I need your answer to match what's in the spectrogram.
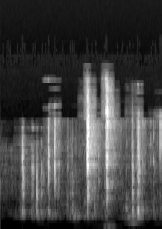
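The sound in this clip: A key unlocks and opens a trunk: a quiet series of small metallic clicks and knocks, then a few heavier clunks as the lid comes free.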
